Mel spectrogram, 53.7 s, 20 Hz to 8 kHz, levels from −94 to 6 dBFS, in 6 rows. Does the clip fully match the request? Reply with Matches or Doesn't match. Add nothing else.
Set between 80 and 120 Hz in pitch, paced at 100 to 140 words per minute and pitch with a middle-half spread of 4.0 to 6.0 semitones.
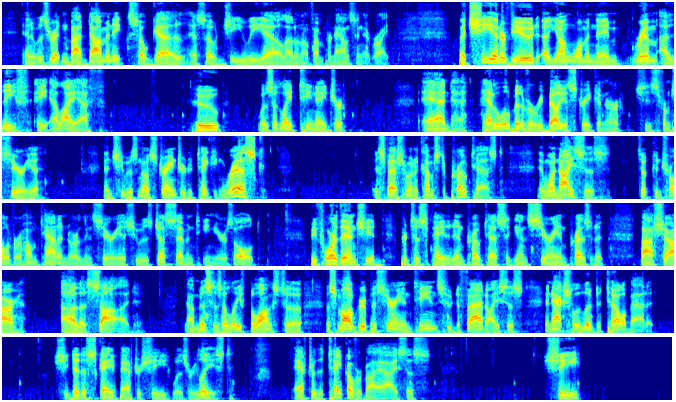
Matches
